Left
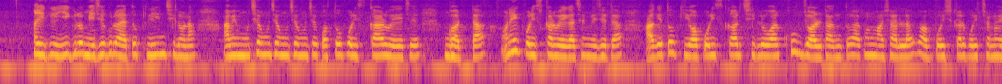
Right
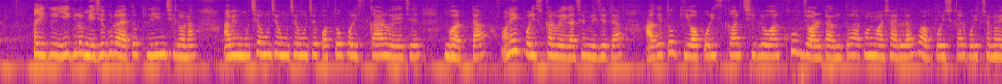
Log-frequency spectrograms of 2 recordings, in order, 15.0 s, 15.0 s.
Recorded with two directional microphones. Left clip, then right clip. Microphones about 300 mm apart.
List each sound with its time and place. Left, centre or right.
0.4 s a woman's voice: centre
